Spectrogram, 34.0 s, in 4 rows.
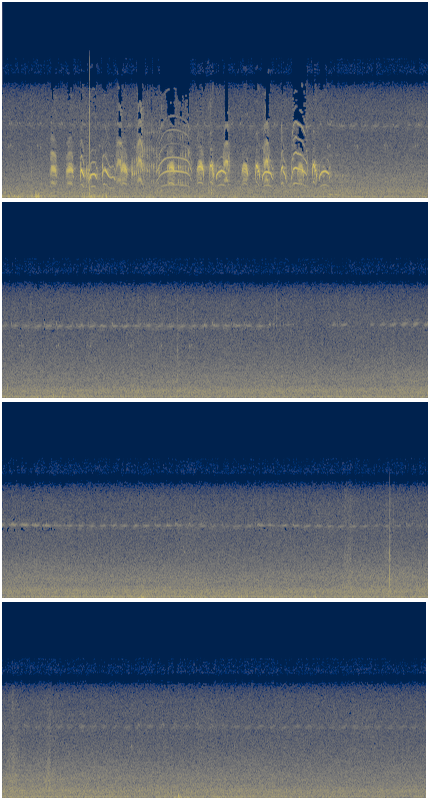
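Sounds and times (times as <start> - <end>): faint outdoor background: 0.0 - 34.0
bird calling: 1.0 - 7.0.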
